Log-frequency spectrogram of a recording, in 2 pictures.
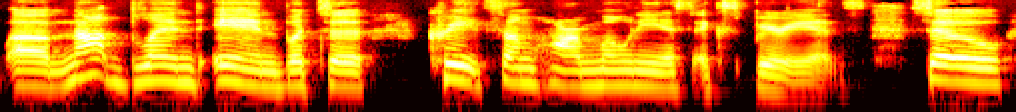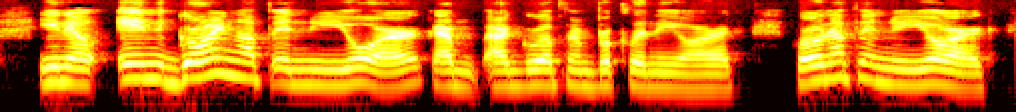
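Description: Jamaica-born woman, deep low voice, earnest, lotsa ums, kinda muffled lo-fi sound. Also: normal speed, few pauses, dry recording. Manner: earnest, thoughtful, many fillers and restarts. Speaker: interview guest, employer. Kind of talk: reflective conversational storytelling.

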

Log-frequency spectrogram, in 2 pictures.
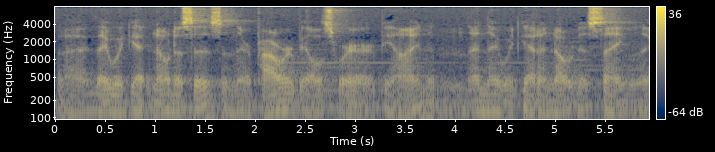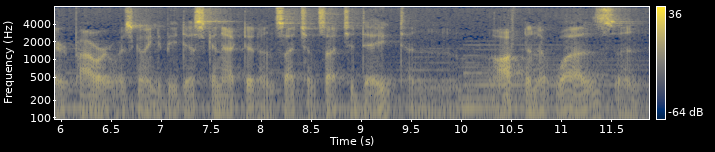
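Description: An older man, a former provincial legislator from Nova Scotia, tells stories from his time in office in a deep voice, halting with many fillers and restarts. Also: fairly even intonation, vocal fry, music in the background. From Nova Scotia, Canada. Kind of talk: interview storytelling.

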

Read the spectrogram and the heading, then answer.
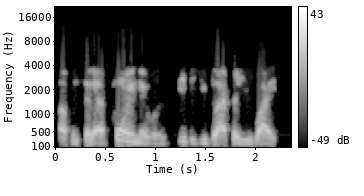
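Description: A man's voice: low voice, fairly even intonation, quick pace, breathy edge, dry recording, narrow, tinny audio. A man guest on a chat show, telling his story candidly in laid-back slang. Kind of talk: casual interview chat.

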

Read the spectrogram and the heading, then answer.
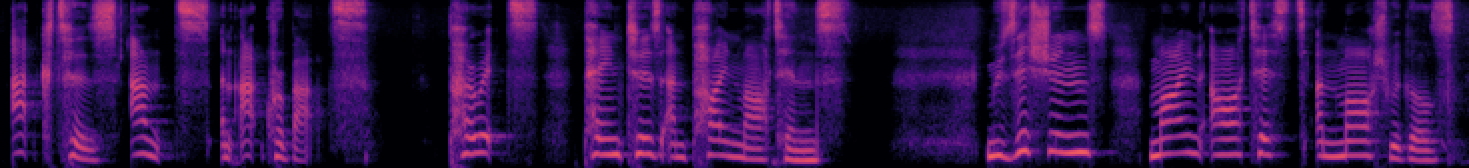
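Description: A woman reading a prayer aloud in a measured, solemn way. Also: high-pitched, poor audio. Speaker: prayer leader. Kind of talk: read prayer.

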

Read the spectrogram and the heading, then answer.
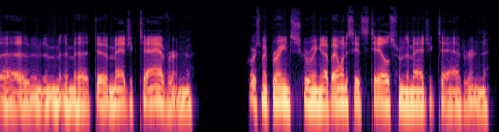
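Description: A man hosting a sleep podcast in a rambling bedtime monologue, creaky and gravelly, halting and stammering as he repeats words and wanders off. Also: medium pitch, darkish tone, no echo, studio quality. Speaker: podcast host.

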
